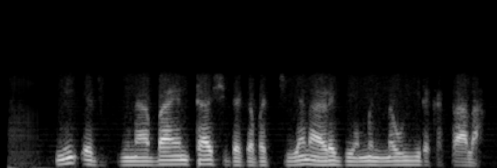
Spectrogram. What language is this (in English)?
Hausa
